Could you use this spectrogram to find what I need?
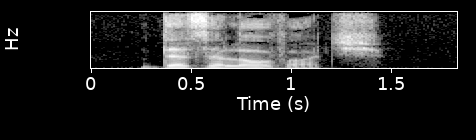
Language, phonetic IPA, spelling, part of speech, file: Polish, [ˌdɛzɛˈlɔvat͡ɕ], dezelować, verb, Pl-dezelować.ogg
